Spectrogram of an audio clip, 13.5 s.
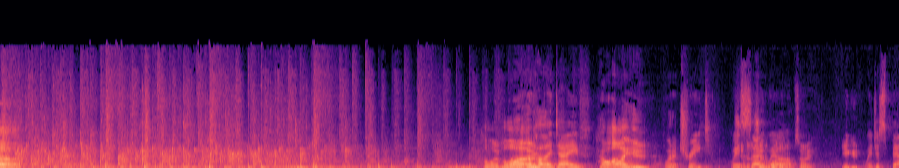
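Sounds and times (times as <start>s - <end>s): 
audience applause at a live comedy show: 0.0s - 6.2s
speech: 7.4s - 13.4s.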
